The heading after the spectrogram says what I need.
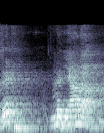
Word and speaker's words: Vic Mignogna: name is dick menana i say it that way because nobody knows how to say it i bet i've had five people from up here much easier than it looks you got all these wasted letters wow i hate being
